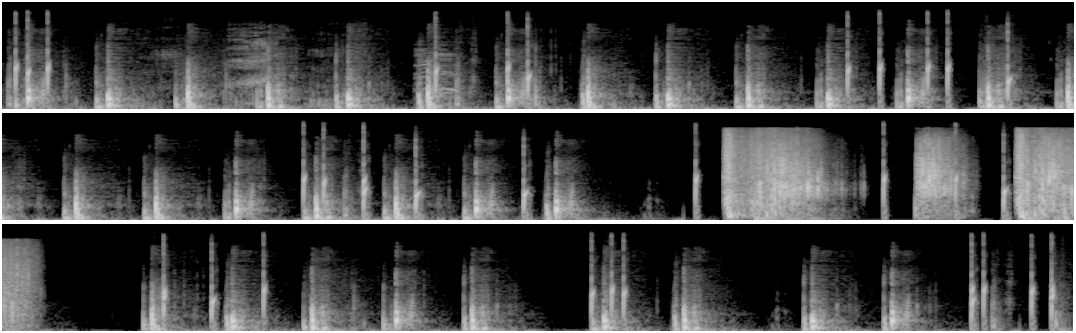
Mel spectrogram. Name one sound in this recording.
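Stone blocks crunch and thud in a quick, steady rhythm as they are dug away.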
